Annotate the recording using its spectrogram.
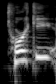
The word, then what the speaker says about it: Torquay: So they're a really eat digestible, something you can do while you're literally digesting your lunch, is about, I've now pronounced it. Torquay. Is that how you pronounce, Rob? – Yeah.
